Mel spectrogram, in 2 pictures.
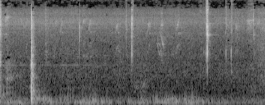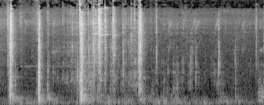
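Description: Small metal engine parts being handled: a few sharp clicks and knocks as the clutch parts and the aluminium engine block are moved and set down, most of them in the second half.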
